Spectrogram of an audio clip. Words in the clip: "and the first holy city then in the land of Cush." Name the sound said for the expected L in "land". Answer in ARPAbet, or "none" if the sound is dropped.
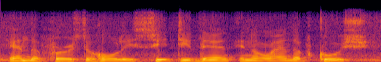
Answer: L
